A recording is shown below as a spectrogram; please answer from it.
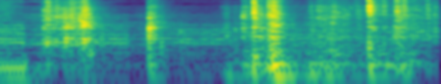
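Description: Cooked mussel shells clicking against a wire skimmer and a steel pot as they are scooped out of the broth: a few short sharp clatters about half a second apart.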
